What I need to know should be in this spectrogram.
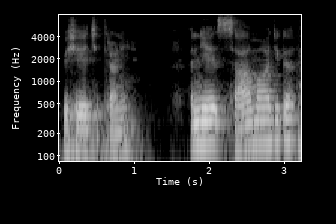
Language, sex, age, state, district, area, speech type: Sanskrit, male, 60+, Telangana, Karimnagar, urban, spontaneous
